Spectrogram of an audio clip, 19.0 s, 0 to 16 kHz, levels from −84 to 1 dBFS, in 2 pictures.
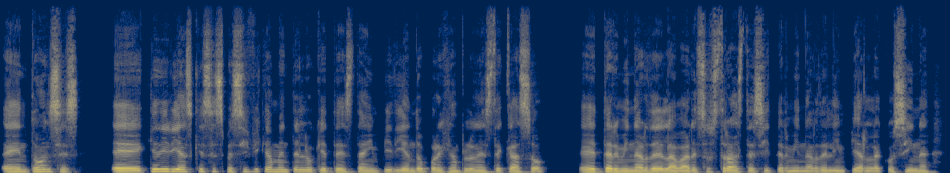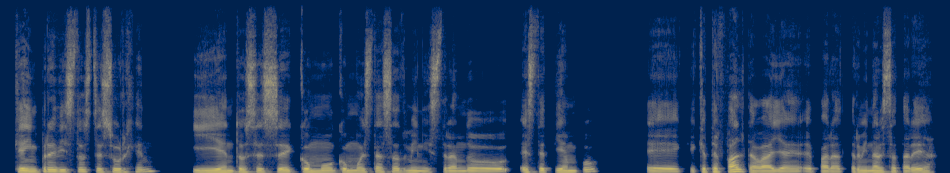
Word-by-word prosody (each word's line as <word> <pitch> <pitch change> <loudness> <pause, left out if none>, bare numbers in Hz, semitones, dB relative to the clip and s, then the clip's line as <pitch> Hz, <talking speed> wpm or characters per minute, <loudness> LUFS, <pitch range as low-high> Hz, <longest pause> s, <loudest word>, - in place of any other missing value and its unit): Entonces, 160 +1 +1 0.3
eh, 155 -2 +6
¿qué 195 - +5
dirías 195 -3 +4
que 195 - -6
es 190 +1 -2
específicamente, 175 0 -1
lo 170 -1 0
que 145 -2 -2
te 140 0 -1
está 135 +2 -2
impidiendo, 150 0 -1
por 145 - -1
ejemplo, 130 +1 -2
en 135 - -1
este 130 +3 -3
caso, 145 +4 -1 0.3
eh, 135 +1 +4
terminar 140 -1 +3
de 150 +1 +5
lavar 125 -2 +3
esos 140 +2 -4
trastes, 150 0 +1
y - - -4
terminar 120 -2 -2
de 130 - -1
limpiar 125 0 -1
la 120 0 -1
cocina? 130 +2 -2 0.3
¿Qué 150 - +3
imprevistos 165 +1 0
te 140 -3 -2
surgen? 145 +9 -4 0.3
Y 130 -3 +1
entonces, 135 +1 0
eh, 130 -2 +1
¿cómo 140 -1 +1
cómo 140 0 0
estás 140 +1 -3
administrando 120 -3 0
este 135 +2 -1
tiempo? 145 +8 -2 0.4
Eh, 110 -4 +1
qué - - -11
¿qué 145 - 0
te 150 - +1
falta?, 160 -2 +2
vaya, 120 -1 +2
eh, 110 0 -5
para 115 -1 -2
terminar 125 +2 -1
esta 125 0 -3
tarea. 125 0 -1
140 Hz, 165 wpm, -23 LUFS, 130-155 Hz, 0.4 s, eh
